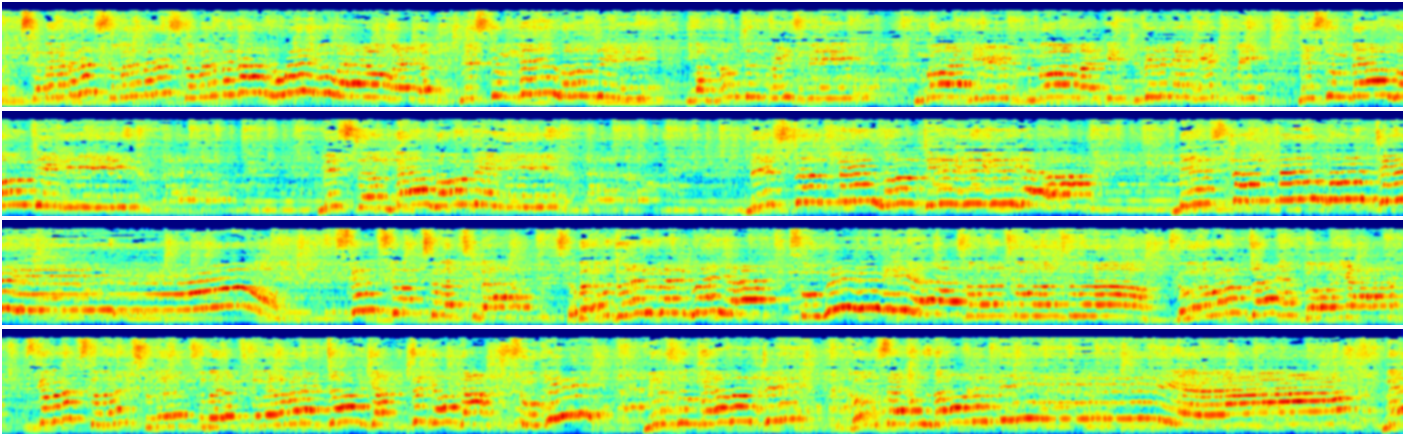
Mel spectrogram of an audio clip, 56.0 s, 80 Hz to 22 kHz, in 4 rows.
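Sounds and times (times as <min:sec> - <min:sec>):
steady musical backing: 0:00.0 - 0:56.0
woman singing with vibrato: 0:00.0 - 0:56.0.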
